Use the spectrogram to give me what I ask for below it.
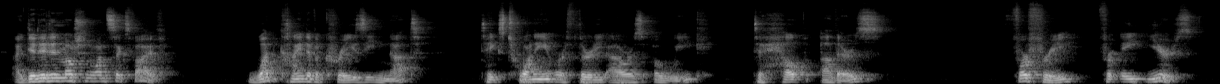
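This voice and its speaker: With audible room echo, a man speaks at a very slow pace and medium pitch, his pitch varying in an ordinary way between long, frequent pauses. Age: 40s. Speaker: fitness and wellness entrepreneur. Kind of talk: interview.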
